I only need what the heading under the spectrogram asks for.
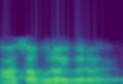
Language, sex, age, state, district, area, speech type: Odia, male, 18-30, Odisha, Khordha, rural, conversation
